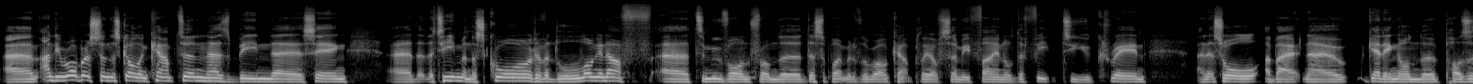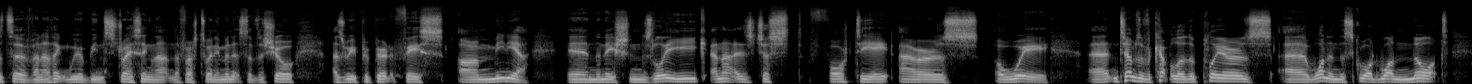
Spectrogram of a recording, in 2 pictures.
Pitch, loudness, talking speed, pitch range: 125 Hz, -25 LUFS, 195 wpm, 115-140 Hz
